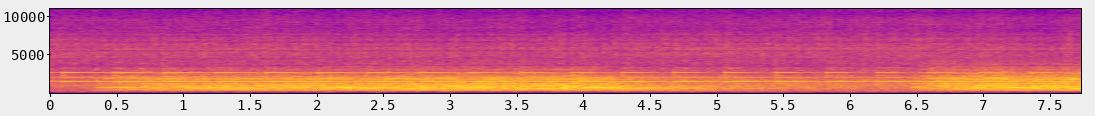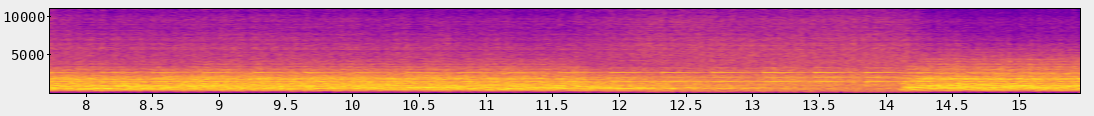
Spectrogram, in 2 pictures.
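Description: A train horn blows in long, loud blasts.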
